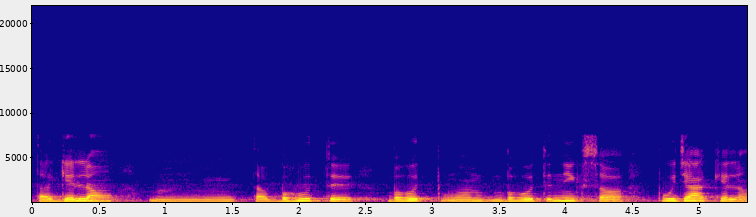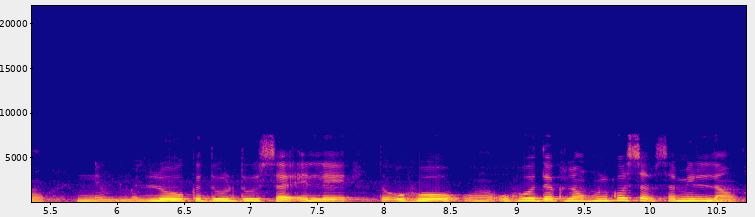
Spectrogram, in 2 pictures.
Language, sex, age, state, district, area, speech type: Maithili, female, 18-30, Bihar, Madhubani, rural, spontaneous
